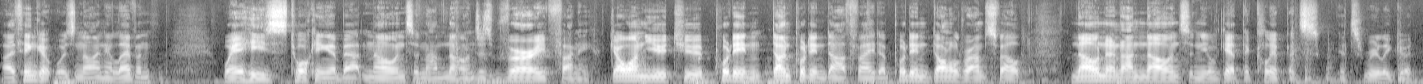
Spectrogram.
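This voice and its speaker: A man's voice: fairly low pitch, steady tone, moderate pace. Man with a big resonant voice. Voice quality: big loud voice. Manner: explanatory, asks the audience questions. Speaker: research institute speaker. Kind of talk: conference presentation.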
